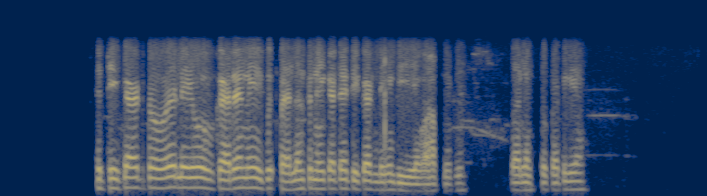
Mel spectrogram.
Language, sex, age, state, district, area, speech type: Hindi, male, 30-45, Uttar Pradesh, Ayodhya, rural, conversation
